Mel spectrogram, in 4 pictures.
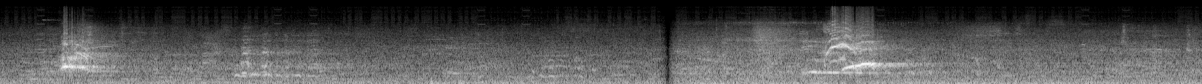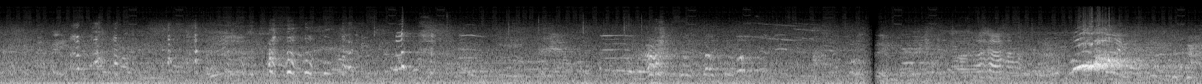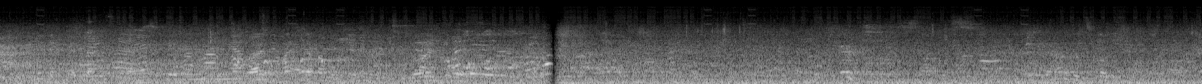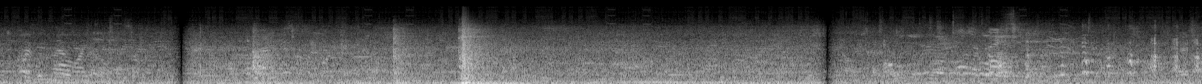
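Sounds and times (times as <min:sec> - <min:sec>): street voices: 0:00.0 - 0:48.0.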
